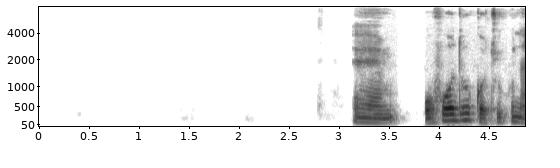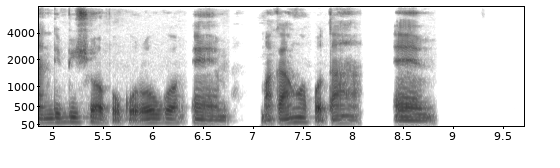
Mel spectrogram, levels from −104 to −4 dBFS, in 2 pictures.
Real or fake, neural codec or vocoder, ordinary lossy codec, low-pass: real; none; none; none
